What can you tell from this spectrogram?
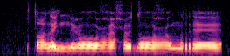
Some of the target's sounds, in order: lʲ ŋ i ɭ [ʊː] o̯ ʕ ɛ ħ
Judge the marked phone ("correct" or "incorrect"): incorrect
